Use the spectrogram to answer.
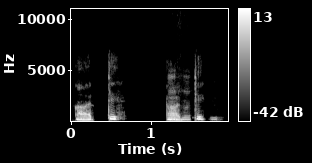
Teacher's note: I can hear that you're making it high tone.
